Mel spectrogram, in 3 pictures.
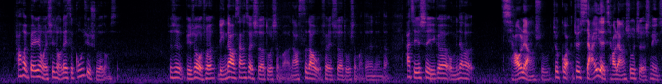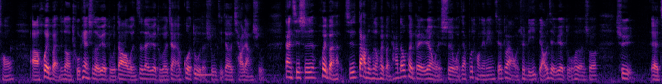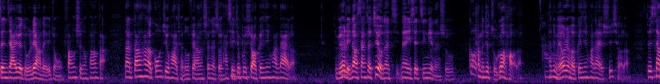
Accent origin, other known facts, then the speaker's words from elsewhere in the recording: Fujian, China; 尤其是我是一个福建人嘛，就是有比较强的这种乡土情节的啊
